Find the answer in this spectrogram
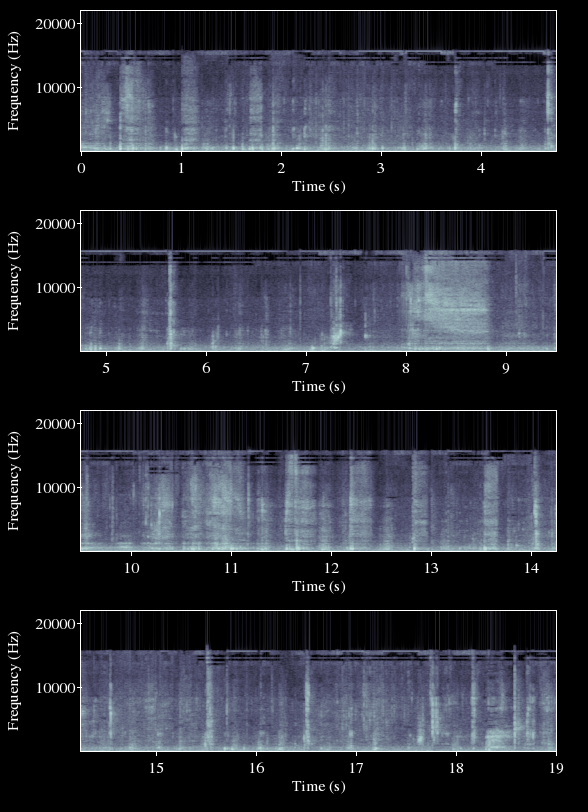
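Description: Crispy batter-fried chicken being bitten and chewed close to the microphone: irregular crunches and crackles of the coating with wet mouth sounds, over a steady low hum.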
